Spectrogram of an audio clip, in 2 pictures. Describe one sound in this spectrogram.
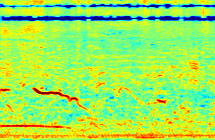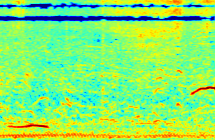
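A crowd of adults and children chatters outdoors.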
